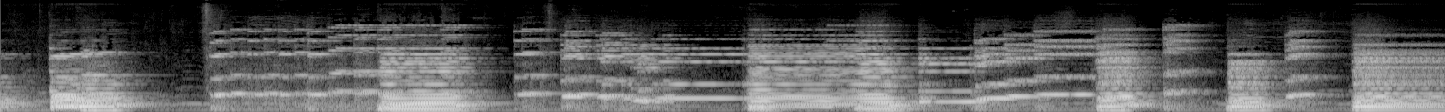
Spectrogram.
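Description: Organ playing held chords that start and stop, with quicker runs between them, as the introduction to a choir song.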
